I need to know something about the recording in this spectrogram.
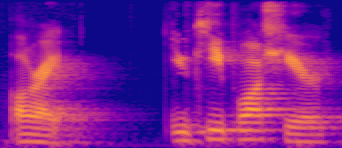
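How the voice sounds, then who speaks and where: Bright, steady superhero mentor, played by a man. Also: medium pitch, a little slow. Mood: calm, instructing. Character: steady male superhero mentor, protective, in command. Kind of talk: audio drama acting.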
